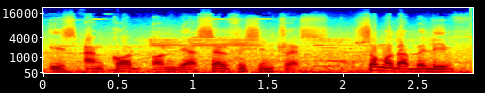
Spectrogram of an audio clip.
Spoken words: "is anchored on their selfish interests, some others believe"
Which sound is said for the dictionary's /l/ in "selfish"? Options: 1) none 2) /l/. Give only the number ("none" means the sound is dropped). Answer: 2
